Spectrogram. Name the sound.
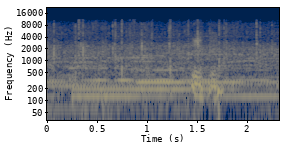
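audience clapping hands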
